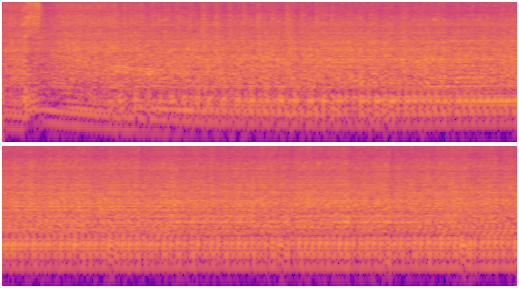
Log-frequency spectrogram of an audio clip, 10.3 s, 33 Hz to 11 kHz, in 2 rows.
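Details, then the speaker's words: Briggs and Stratton 20HP V-twin Model 40 after carburetor cleaning and reassembly: catches quickly and settles into steady, even run with no surging or misfires; pretty good running engine, normal running. "well guys I guess that's about it seem to be a pretty good running engine"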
